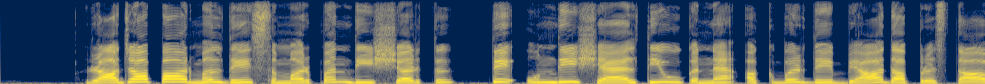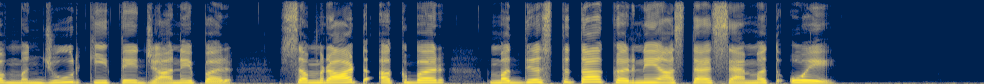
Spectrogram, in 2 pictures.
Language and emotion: Dogri, neutral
